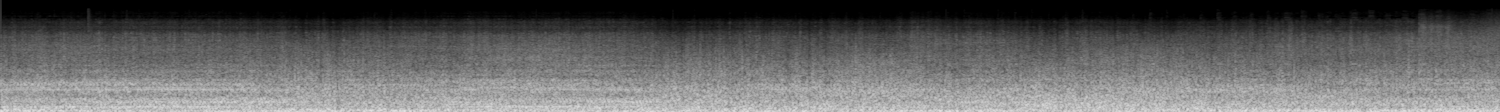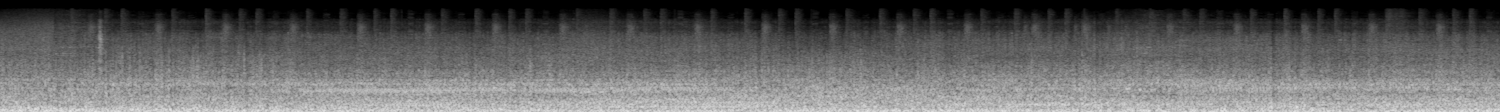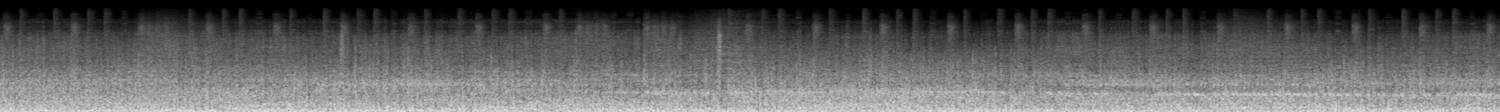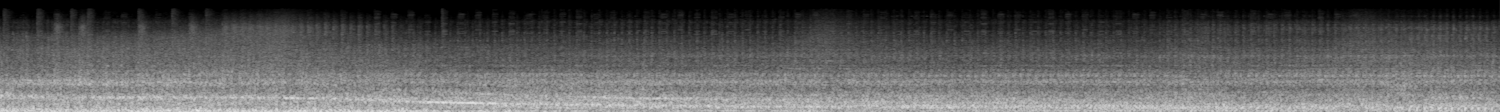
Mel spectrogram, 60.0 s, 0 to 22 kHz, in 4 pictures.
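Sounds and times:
go-kart engine: 0.0s - 60.0s
wind rush on camera: 0.0s - 60.0s.

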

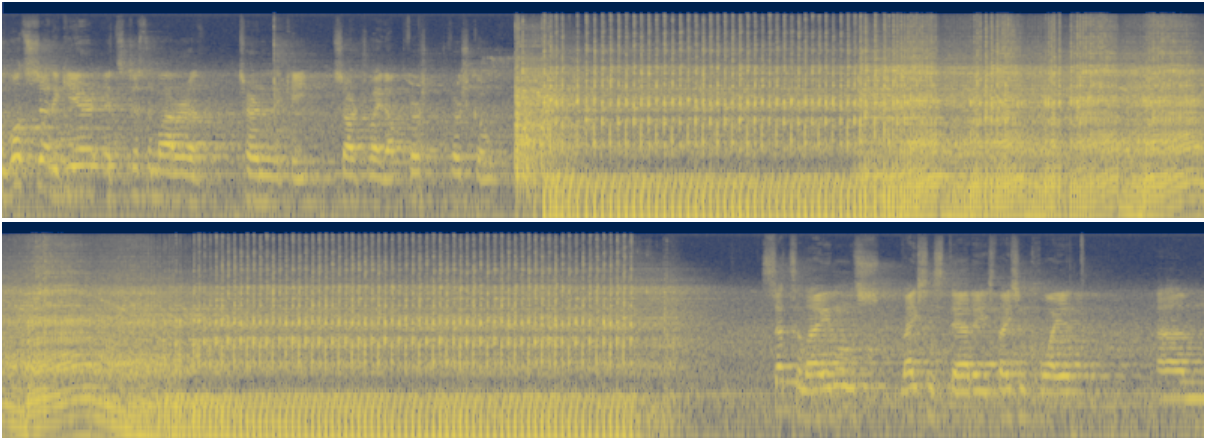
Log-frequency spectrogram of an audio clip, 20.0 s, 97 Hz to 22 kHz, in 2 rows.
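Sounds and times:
outboard motor idling: 4.4s - 9.0s, 11.4s - 15.6s.

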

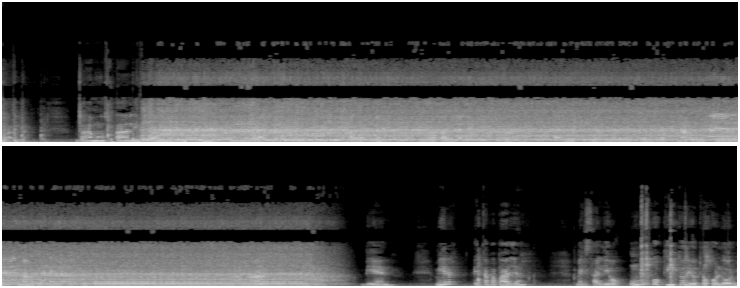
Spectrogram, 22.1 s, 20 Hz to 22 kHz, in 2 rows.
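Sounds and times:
blender motor running: 2.0s - 16.4s.

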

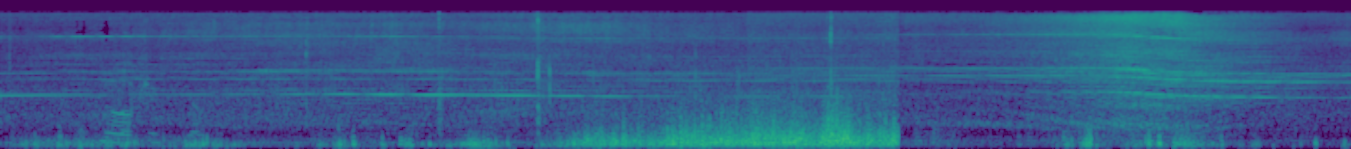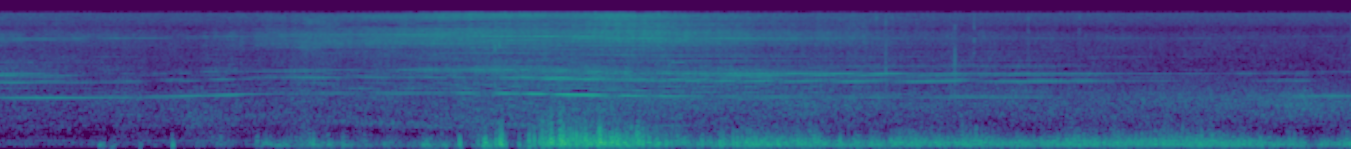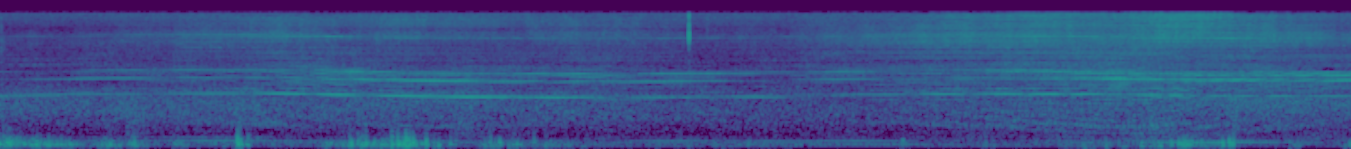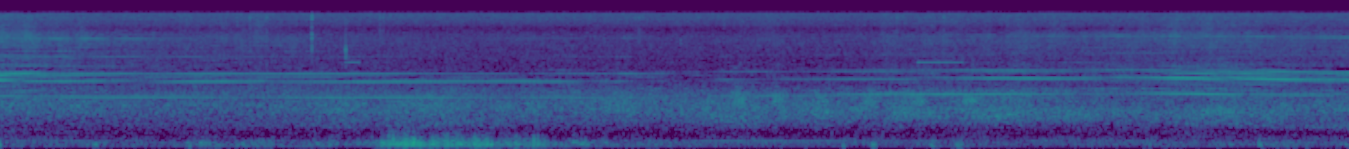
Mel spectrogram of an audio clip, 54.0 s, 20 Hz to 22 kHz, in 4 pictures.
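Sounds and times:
model plane motor whining: 0.0s - 54.0s.

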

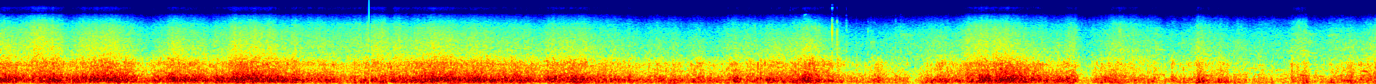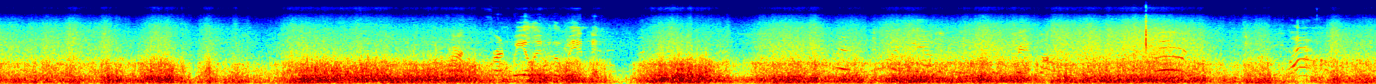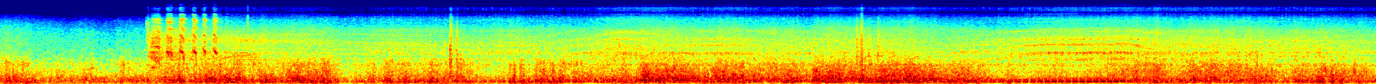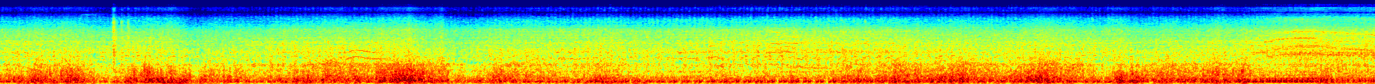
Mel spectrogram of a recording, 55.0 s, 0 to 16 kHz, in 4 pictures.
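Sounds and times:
motorcycle engine at low revs: 0.0s - 55.0s
wind buffeting microphone: 0.0s - 55.0s.

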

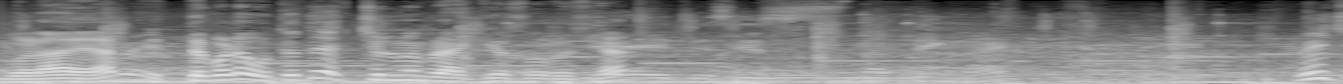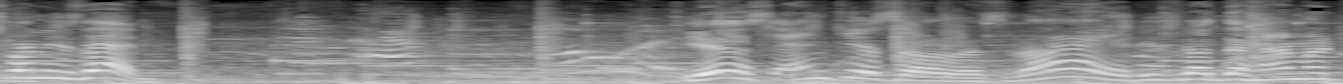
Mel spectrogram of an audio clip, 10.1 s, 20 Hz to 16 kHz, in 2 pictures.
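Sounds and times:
background music: 0.0s - 10.0s
child exclaiming: 6.0s - 7.7s.

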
